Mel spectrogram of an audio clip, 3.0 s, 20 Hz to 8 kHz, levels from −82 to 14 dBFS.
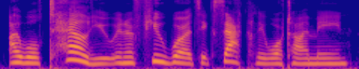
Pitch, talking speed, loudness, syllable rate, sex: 210 Hz, 240 wpm, -20 LUFS, 5.0 syllables/s, female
